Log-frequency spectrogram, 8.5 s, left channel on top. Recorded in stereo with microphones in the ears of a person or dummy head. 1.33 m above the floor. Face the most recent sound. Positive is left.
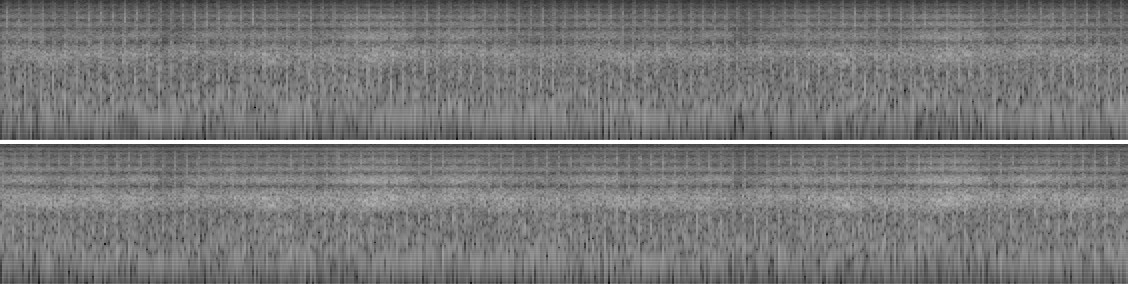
turn(degrees=-25)  # may be behind; listen again after turning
